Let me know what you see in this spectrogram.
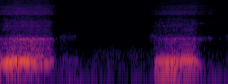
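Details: Two rumbling inhaled snores about three seconds apart, quiet between them; ordinary snoring of a sleeping British Shorthair kitten.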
